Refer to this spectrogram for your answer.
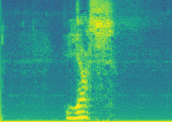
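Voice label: "jas", Dutch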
